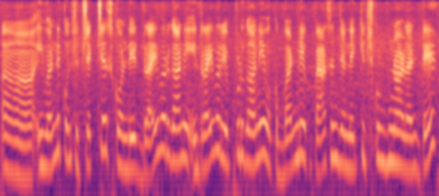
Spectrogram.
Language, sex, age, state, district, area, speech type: Telugu, female, 30-45, Andhra Pradesh, Sri Balaji, rural, spontaneous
